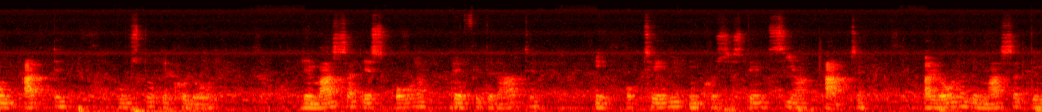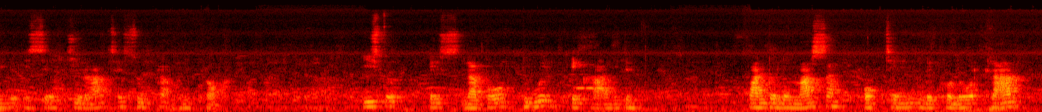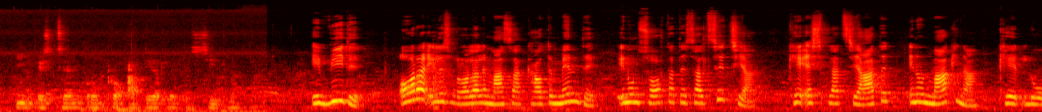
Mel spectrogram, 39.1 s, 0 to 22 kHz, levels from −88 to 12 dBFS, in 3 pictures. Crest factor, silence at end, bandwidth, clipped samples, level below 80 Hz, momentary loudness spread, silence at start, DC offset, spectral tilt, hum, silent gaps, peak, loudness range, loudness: 24 dB; 0 s; 18 kHz; under 0.1%; -52 dBFS; 21 LU; 0 s; under 0.1%; -5 dB/octave; none; none; -8 dBFS; 13 LU; -30 LUFS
